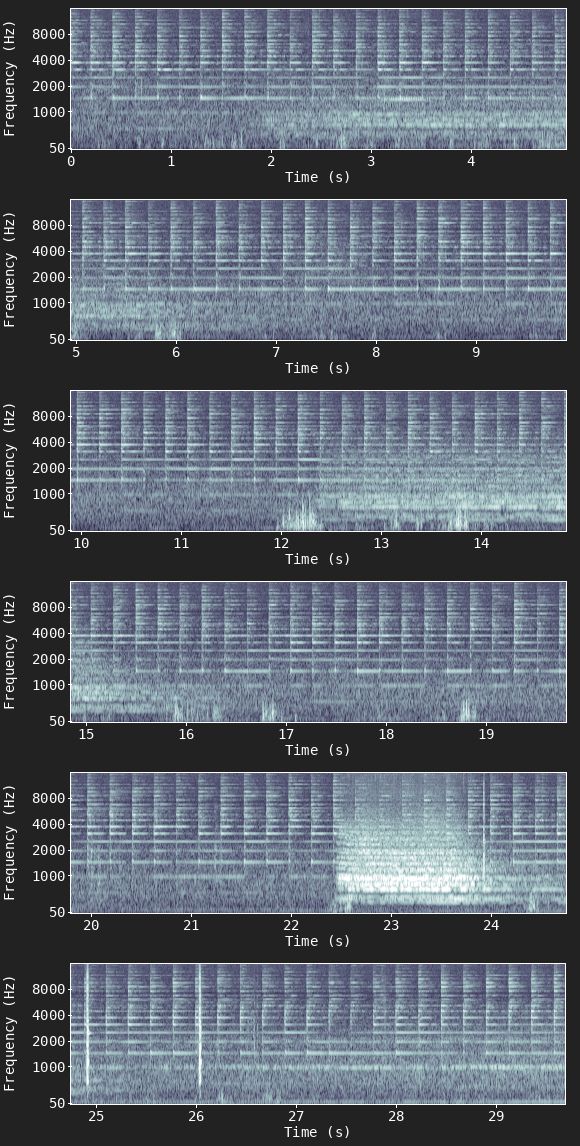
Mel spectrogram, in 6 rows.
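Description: Horn of VIA Rail F40PH-3 diesel locomotives sounding as the train approaches: a faint long blast a couple of seconds in, a longer one around the middle, and a short, much louder blast about three-quarters of the way through. Near the end the locomotives' engine sound grows louder as they draw near.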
